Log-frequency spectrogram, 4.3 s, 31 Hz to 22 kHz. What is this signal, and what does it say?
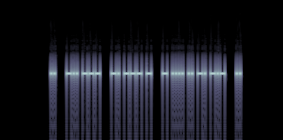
Morse code, heard as a keyed tone, about 50 wpm, 700 Hz. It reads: I DO NOT THINK I
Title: Sets of 5 Words 50wpm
